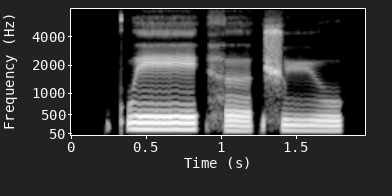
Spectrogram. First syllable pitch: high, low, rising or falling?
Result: high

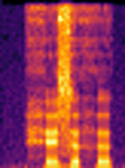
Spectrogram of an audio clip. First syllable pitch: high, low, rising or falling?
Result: low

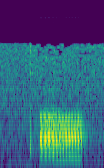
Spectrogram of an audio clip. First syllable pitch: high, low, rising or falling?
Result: low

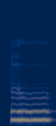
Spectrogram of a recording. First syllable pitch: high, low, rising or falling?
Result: high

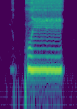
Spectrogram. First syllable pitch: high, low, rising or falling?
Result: high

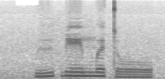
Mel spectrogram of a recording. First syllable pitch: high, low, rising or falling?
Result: rising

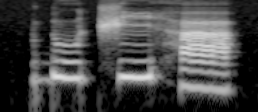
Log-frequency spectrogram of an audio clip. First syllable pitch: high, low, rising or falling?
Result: high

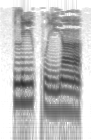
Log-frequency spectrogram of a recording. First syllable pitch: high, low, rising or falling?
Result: high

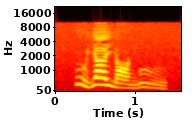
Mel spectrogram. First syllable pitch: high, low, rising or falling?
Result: falling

